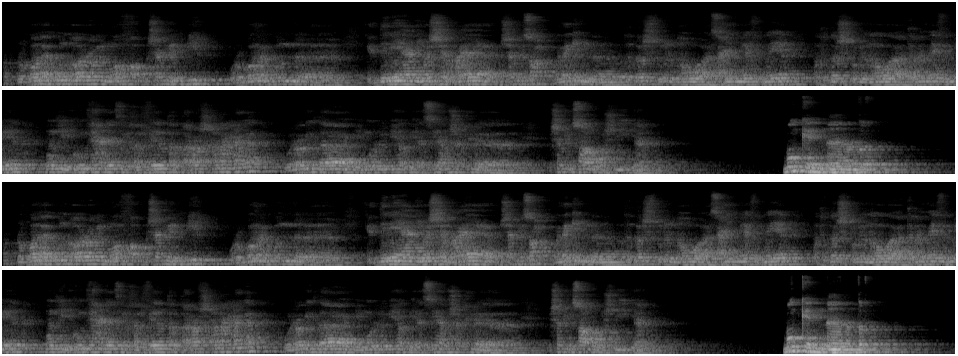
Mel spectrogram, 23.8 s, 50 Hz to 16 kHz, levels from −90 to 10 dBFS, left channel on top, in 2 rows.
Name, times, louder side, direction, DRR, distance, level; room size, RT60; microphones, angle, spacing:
voice 1, 0.2-2.5 2.8-4.2 4.5-19.9, equal, 40° right, -7 dB, 0.8 m, -39 dB
voice 2, 21.7-22.7, right 3 dB, 85° right, 1 dB, 0.7 m, -27 dB
7.9 x 2.7 x 2.4 m, 1.5 s
head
